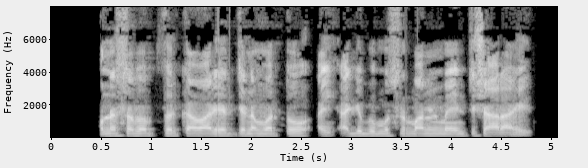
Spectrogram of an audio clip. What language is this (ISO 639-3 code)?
snd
